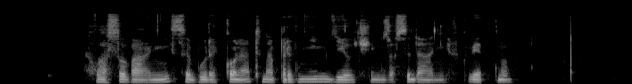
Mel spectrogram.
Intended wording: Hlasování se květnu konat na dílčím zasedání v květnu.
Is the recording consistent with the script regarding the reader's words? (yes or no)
no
